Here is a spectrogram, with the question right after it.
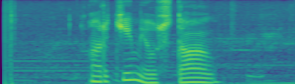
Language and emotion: Russian, sad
